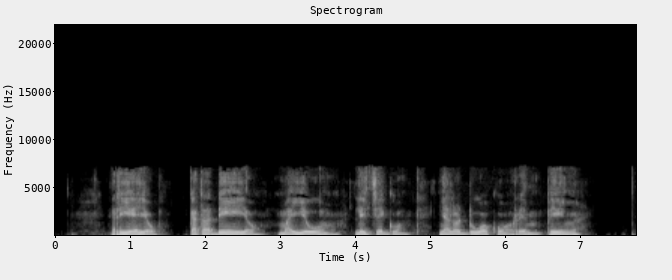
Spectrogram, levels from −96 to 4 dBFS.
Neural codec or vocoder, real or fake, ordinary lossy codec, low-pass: codec, 16 kHz, 4.8 kbps, FACodec; fake; MP3, 48 kbps; 7.2 kHz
